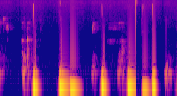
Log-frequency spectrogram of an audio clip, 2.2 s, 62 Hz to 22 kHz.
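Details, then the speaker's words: S4 gallop: an extra heart sound heard late in ventricular diastole, just before S1, in a cardiac assessment lecture. "Another abnormality you might hear is an S4 sound. This is heard late in ventricular diastole, okay?"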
